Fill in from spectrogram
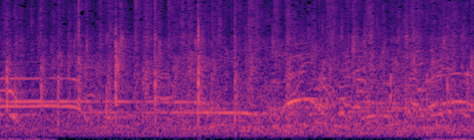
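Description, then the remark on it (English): A crowd of demonstrators and college officials at Logan Airport cheers and claps steadily, welcoming back college students on a flight from Germany, with scattered shouts and whoops rising above a dense wash of voices throughout. “That sounds of cheering at Logan, where demonstrators and college officials gathered to welcome back some college students on a flight that landed just this afternoon from Germany.”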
